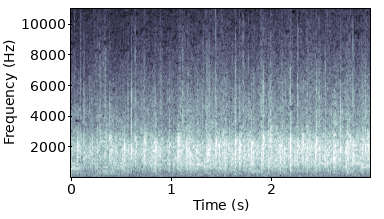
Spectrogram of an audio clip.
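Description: Steady audience applause, a dense wash of many hands clapping at an even, sustained loudness throughout, with no voices standing out.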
